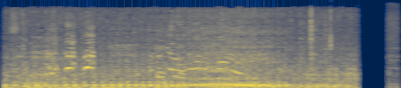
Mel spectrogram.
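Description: Quad bike (ATV) engine running close by, a steady low rumble, with people's voices over it. The sound cuts off abruptly shortly before the end.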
